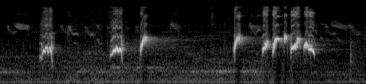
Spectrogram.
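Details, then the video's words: Cheerful red-whiskered bulbul song for exciting listening birds: a few isolated rich whistles, then a rapid run of five or six rolling, slurred notes near the end, against a quiet hum. "เสียงนกกรงหัวจุก สำหรับต่อ หรือ เปิดให้นกคึก เสียงเพราะๆ"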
